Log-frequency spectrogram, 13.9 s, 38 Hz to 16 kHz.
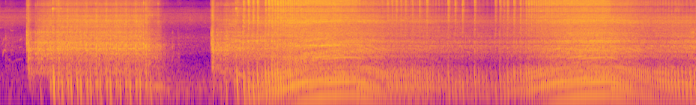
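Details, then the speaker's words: Toro Z5000 TimeCutter zero-turn mower, Kohler Courage 21 engine, nothing powered and belt not moving: catches and roars, swelling and sagging in slow waves at a high pitch, seemingly 100% throttle open; engine running at full throttle, owner judges it a bust. "It definitely feels like it's just, like you said, it's completely open, 100% throttle. Like, it doesn't need to be that much."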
